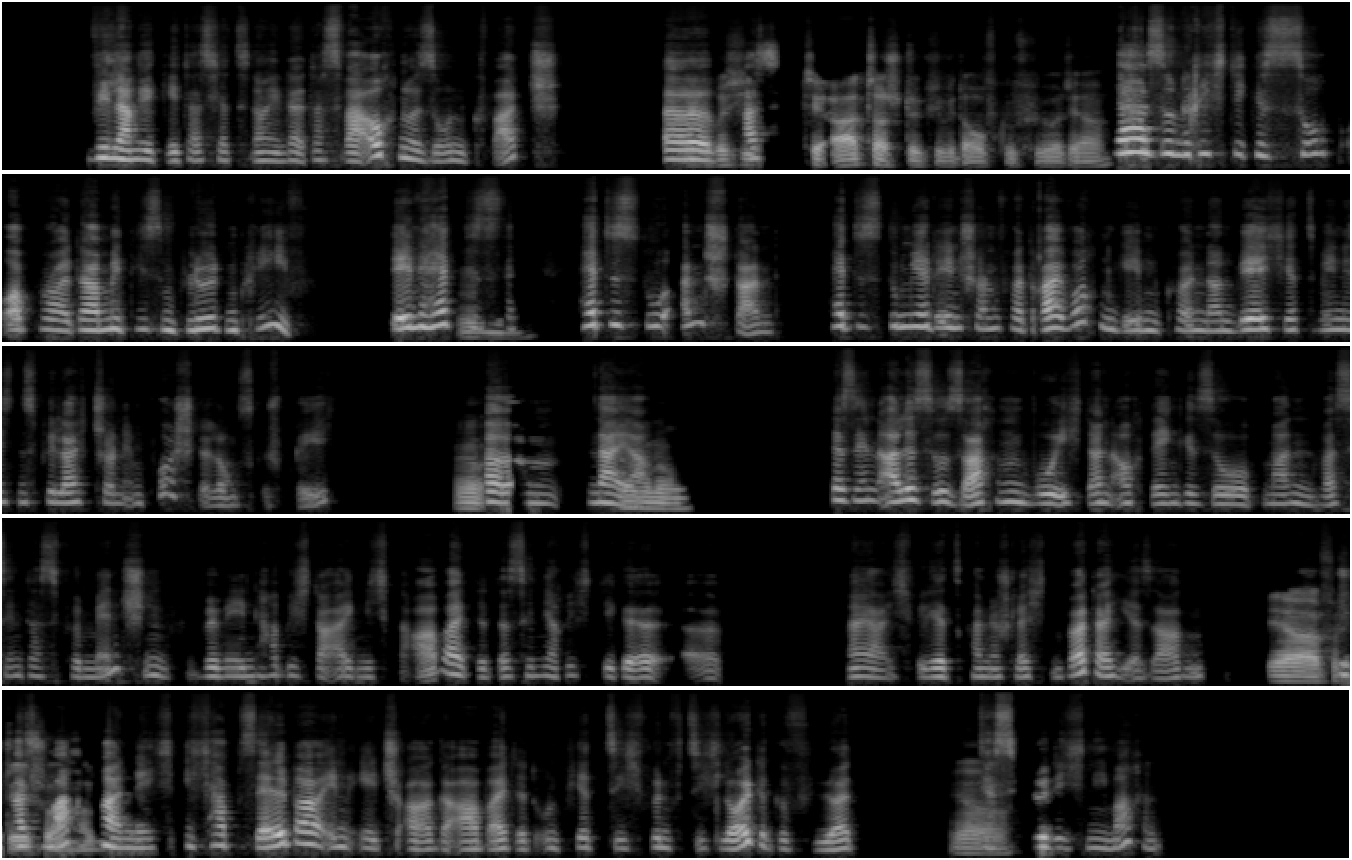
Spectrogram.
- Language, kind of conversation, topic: German, unstructured, Wie gehst du mit schlechtem Management um?
- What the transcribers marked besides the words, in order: in English: "Soap Opera"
